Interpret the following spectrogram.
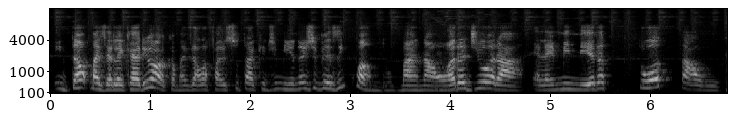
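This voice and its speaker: A woman's voice: on the high side, fairly quick, husky, soft background music. A woman chatting casually and enthusiastically in a group conversation. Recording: slightly dull lo-fi sound.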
